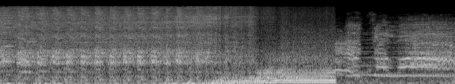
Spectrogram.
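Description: A car's engine cranks and catches after its fuel pump primes, a rising whir settling into a steady running note, close and loud, with people talking excitedly around it.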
